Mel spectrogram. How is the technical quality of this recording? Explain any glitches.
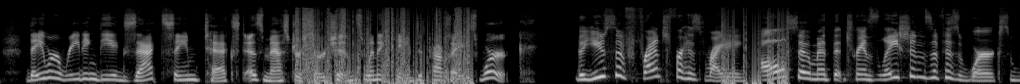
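The recording has two bursts of loose connector crackle in the speech. The first runs from 2.95 to 4.73 s, just after "exact same text as". The second runs from 7.22 to 7.89 s, between "for his" and "meant that". A worn or dirty contact rapidly makes and breaks as it moves, chopping the signal. The result is irregular crackle and scratching. On a waveform the speech looks interrupted by jagged spikes and dropouts. On a spectrogram it shows as scattered broadband vertical streaks across both spans.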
